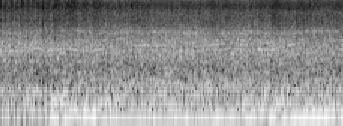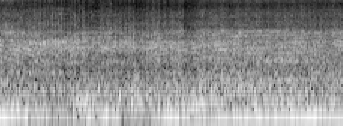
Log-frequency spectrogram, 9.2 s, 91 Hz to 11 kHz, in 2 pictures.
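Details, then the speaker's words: Chevrolet K5 Blazer with swapped Mitsubishi 4D56T (L200) turbo diesel, previously poorly set up, low power, limping, white smoke: revs climb and fall lazily, rough uneven note. Worn injection pump rotor head. "untuk gas-gasnya itu lemot banget suaranya juga kurang enak"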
